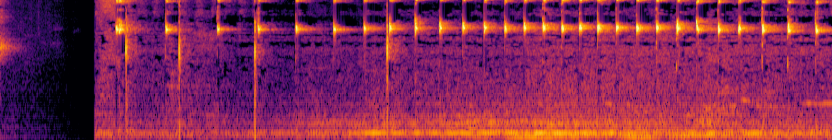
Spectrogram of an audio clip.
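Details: Lovebird in ngetik-ngekek style, a trill meant to prompt other lovebirds to join in: after a second of silence, sharp high chirps start widely spaced and speed up into a quick, even chatter, with faint low room hum.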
